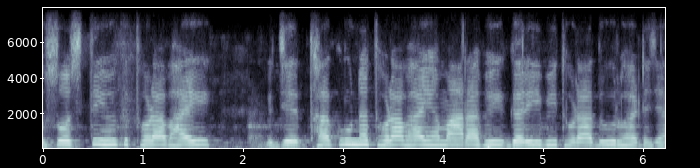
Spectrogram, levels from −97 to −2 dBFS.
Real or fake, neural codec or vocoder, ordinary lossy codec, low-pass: real; none; Opus, 24 kbps; 7.2 kHz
